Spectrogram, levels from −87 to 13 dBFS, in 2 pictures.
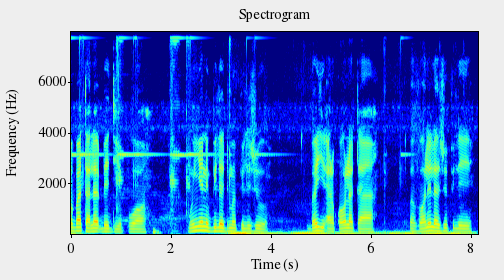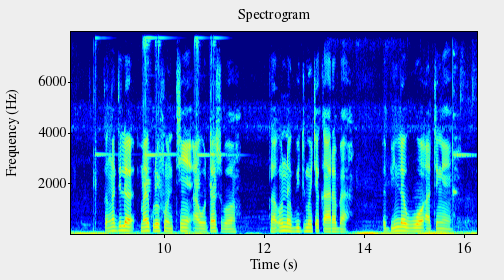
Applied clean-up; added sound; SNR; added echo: none; Bicycle bell + Purr; 5 dB; none.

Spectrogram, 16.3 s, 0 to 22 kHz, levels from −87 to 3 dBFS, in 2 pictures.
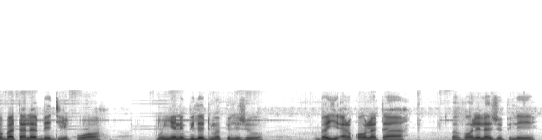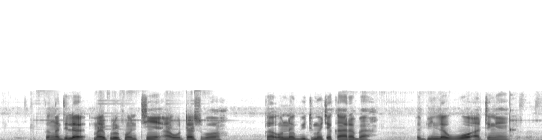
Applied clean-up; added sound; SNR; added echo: neural separator model SepFormer DNS4.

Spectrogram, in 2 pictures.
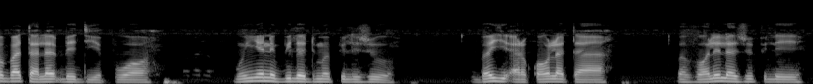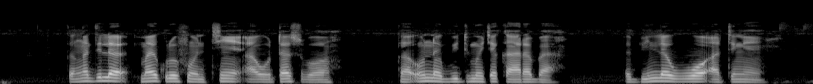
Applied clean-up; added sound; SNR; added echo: none; none; none; none.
